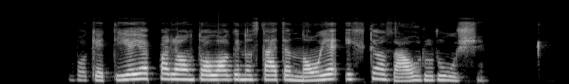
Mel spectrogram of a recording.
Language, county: Lithuanian, Šiauliai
